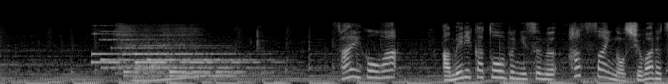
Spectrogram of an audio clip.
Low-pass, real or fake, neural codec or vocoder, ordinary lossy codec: 7.2 kHz; real; none; none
